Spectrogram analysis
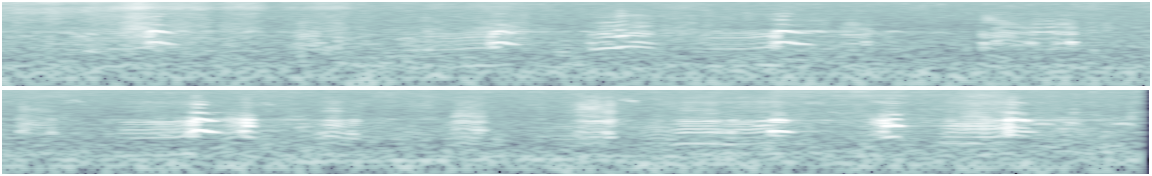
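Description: Cackling Geese give high, yelping honks in quick, uneven bursts, several birds calling over one another above a low background rumble.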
